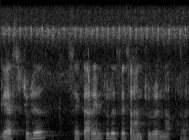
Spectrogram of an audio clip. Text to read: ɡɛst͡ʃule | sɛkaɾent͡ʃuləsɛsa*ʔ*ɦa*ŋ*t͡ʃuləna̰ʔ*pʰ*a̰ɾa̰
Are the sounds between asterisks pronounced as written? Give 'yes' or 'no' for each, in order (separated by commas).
no, no, yes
